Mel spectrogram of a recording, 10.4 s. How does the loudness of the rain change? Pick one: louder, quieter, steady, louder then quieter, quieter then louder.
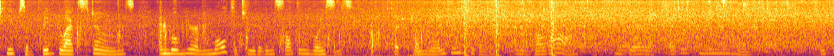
louder.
